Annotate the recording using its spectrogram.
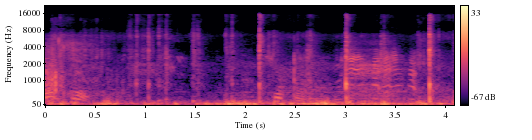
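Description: A farm animal's short, high, wavering call about three seconds in, over a low rumble and a few faint clicks.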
